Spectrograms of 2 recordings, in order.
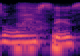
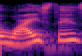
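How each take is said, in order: First: The first syllable sounds like "we". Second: The first syllable sounds like "why". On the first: The speaker calls it right. "but it's it's We Sis, like We Sisters" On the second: The speaker calls it wrong.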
